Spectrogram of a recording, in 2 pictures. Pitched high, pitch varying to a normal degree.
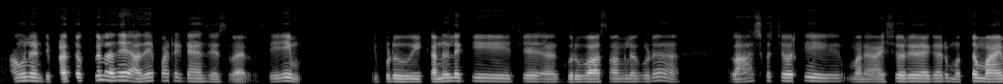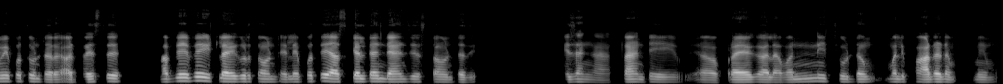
No: low, 135 Hz; average, 3.5 semitones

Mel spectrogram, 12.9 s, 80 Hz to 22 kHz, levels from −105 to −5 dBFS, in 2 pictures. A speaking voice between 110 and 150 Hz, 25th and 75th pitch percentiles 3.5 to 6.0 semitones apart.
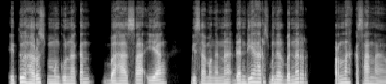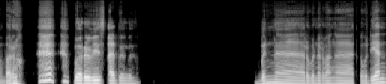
No: medium, 140 Hz; average, 2.9 semitones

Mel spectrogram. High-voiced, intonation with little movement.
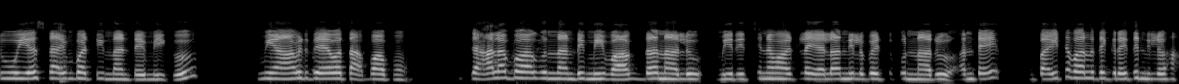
Yes: very high, 255 Hz; narrow, 1.8 semitones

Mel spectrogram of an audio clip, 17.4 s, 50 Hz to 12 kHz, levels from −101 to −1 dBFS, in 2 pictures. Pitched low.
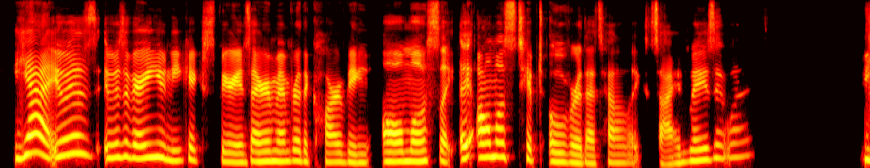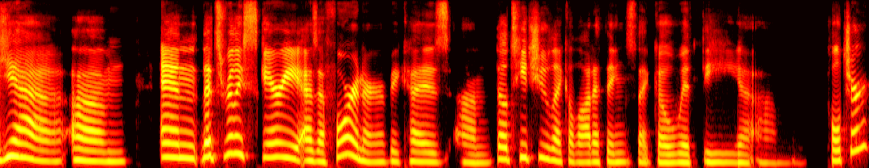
No: high, 200 Hz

